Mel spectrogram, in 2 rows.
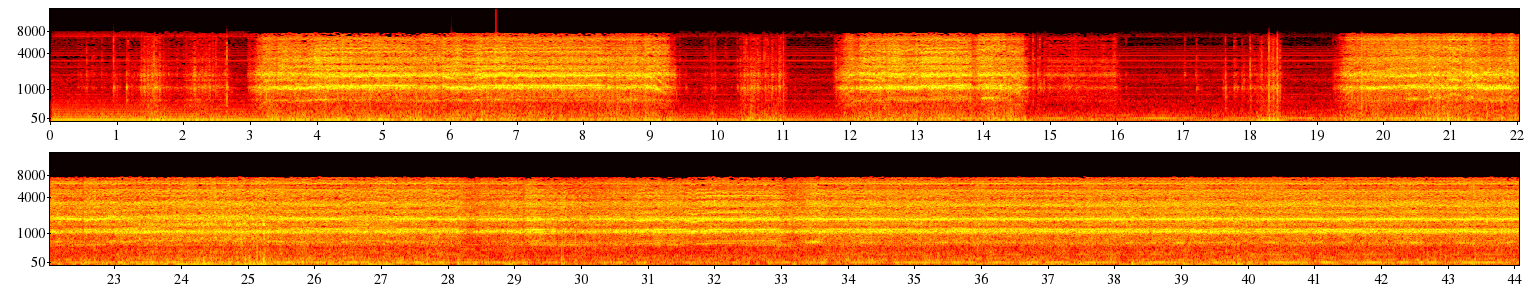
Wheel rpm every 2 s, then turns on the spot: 10, 60, 160, 160, 130, 20, 140, 60, 0, 20, 150, 160, 160, 160, 160, 160, 160, 160, 160, 160, 160, 160.
14-16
